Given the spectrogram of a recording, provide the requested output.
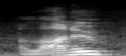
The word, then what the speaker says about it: Alanu: It says the first name is pronounced Alanu. Alanu?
